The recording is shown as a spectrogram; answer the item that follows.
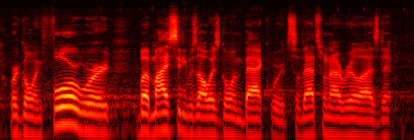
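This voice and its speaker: Talking at a very fast pace, a man with an American accent keeps a fairly even intonation. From California, US. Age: 20s. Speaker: mayor, panelist. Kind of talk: panel discussion.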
